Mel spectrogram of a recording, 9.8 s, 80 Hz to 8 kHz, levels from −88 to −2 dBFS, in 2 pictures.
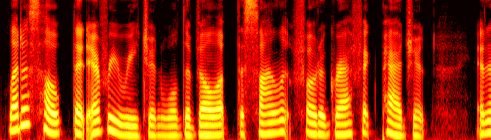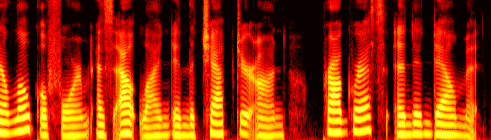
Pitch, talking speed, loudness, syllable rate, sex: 175 Hz, 155 wpm, -20 LUFS, 5.0 syllables/s, female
